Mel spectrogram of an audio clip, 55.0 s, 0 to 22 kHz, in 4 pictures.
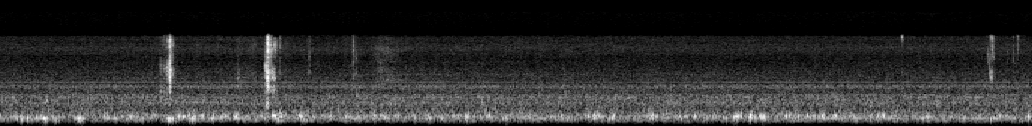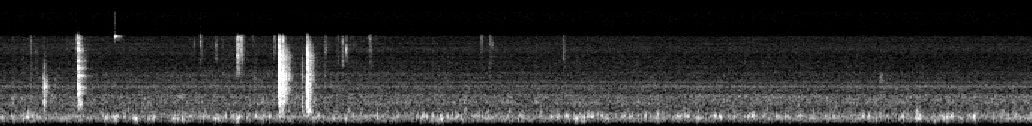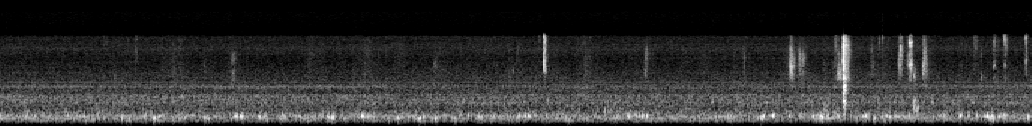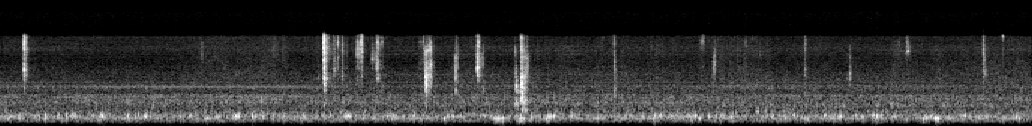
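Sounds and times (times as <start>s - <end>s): faint low hum: 0.0s - 55.0s
small clicks and taps of tweezers: 45.6s - 47.8s.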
